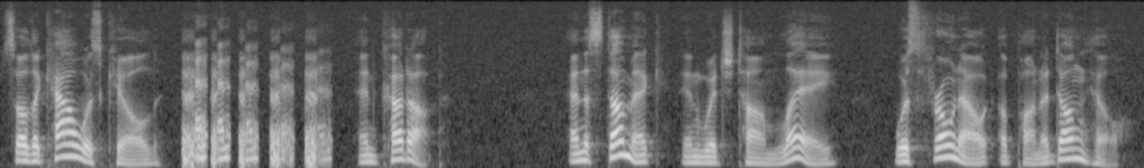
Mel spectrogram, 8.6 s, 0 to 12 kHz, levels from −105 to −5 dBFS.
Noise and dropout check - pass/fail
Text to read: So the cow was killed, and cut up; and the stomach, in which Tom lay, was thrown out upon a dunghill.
fail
